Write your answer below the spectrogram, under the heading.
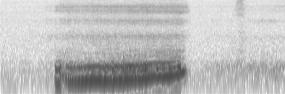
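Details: Maltese dog snoring like an old man while fast asleep in a pitch-dark room: one drawn-out, droning snore lasting over a second, with a steady low buzzy tone and faint hiss, then quiet.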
